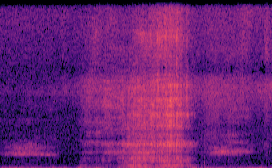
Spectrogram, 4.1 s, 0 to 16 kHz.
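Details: Person snoring on an Anapa train, recorded 3 July 2022: one low, rumbling snore over steady train noise.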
